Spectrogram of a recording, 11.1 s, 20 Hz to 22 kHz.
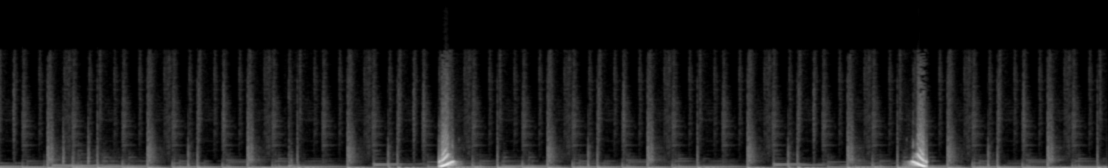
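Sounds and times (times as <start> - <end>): instrumental music with steady beat: 0.0 - 5.8
rising bloop sound effect: 4.4 - 4.6, 9.1 - 9.3.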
